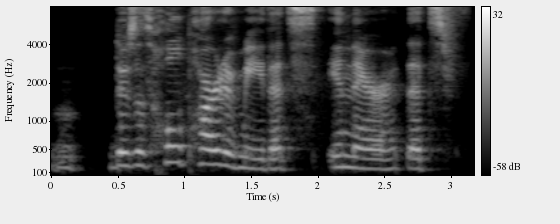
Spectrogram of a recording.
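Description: A woman's voice: medium pitch, moderate pace. A woman from Belgium whose first language is French, a musician talking expressively as a podcast guest. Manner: expressive, talks with her hands. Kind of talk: casual conversation.

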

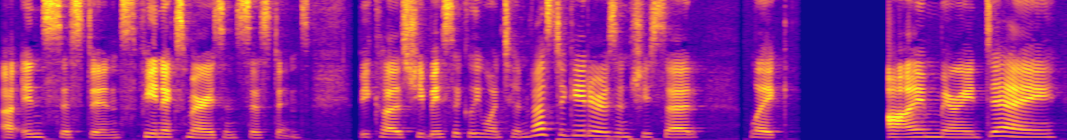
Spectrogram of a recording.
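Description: A woman's voice: mid-range voice, normal speed, sharp tone, clear, resonant tone. A young woman hosting a true-crime podcast, telling a case in a casual chatty way, full of "like" and "um" fillers. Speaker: podcast host.

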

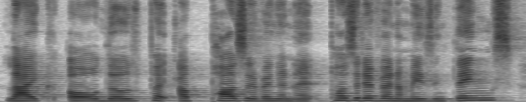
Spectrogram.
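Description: A woman's voice: mid-range voice, little pitch movement, normal speed, darkish tone. Earnest woman, Greek native speaker. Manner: earnest, repetitive, encouraging instruction. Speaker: podcast host. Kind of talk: self-help podcast talk.

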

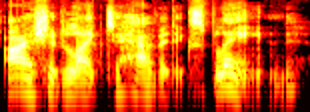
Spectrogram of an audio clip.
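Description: A woman's voice: low-pitched, normal speed. A woman playing a doleful, sentimental Mock Turtle with a ponderous, mournful delivery in an audiobook. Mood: doleful, baffled. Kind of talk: full-cast audiobook character acting.

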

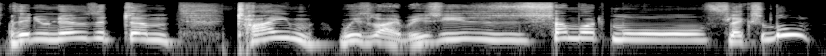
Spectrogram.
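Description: A man's voice: very high voice, lively intonation, moderate pace, dry recording, voice pushed up. A flustered young male wizard, as a male reader puts him on, stumbling over his words in a raised, fretful voice. He sounds nervous and a little out of his depth. The storybook reading is dry and close. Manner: stammering, hesitant.

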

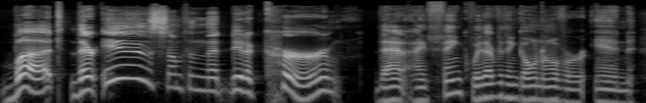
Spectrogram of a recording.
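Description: A man hosts his own podcast alone, rambling loosely through the news with plenty of swearing and self-mockery. His pitch swings widely and keeps things animated. The sound is dry and close, with no room around it. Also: unhurried, clean tone, dry recording. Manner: rambling, profane, self-mocking, jumps between topics. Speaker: podcast host. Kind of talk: solo casual news podcast.

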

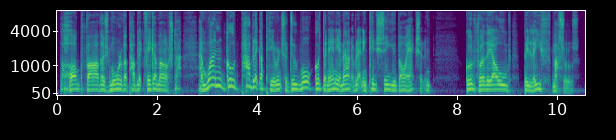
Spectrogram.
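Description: Man playing a wry old manservant, lively swooping pitch. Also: moderate pace, no echo, studio quality, natural voice. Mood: persuasive. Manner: colloquial, deferential, wry. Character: old male manservant, wry, coaxing, colloquial helper.

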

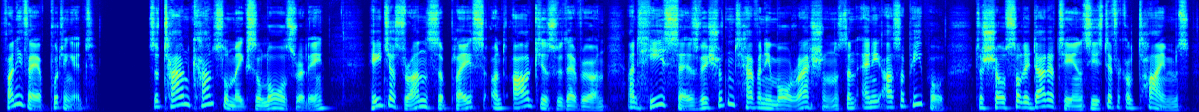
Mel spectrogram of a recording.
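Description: A man's voice: on the high side, sing-song, a little fast, a bit bright, no room sound, studio quality, pitched above the performer's own voice. A man voicing a bossy, imaginative young girl with a prim, know-it-all manner.

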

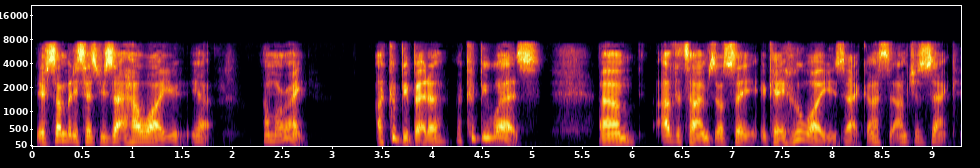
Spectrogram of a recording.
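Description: A man from the UK, talking thoughtfully on a podcast, pausing and restarting often. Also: mid-range voice, big pitch swings, slightly rough, no room sound, muffled recording. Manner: thoughtful, hesitant, many restarts. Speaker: podcast host. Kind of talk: reflective conversation.

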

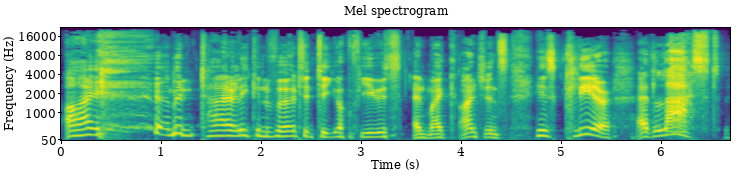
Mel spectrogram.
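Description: A woman's voice: rumbling low, sing-song, measured pace, dry recording, studio quality, voice pushed up, heavily acted. A man doing a sly, giggling woman trickster. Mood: gleeful. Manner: gentle, teasing, giggling.

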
